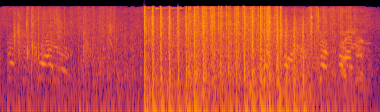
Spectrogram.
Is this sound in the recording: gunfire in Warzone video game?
yes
